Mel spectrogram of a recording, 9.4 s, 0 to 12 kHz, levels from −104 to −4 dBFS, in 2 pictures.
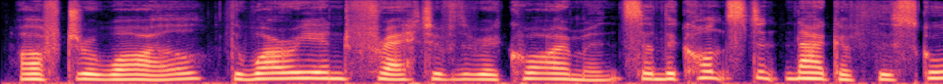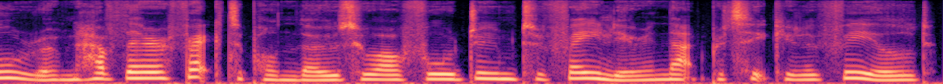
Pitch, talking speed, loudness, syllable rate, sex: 205 Hz, 195 wpm, -17 LUFS, 5.6 syllables/s, female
